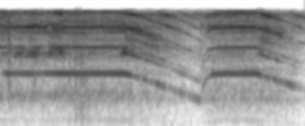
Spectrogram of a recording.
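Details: Masterclip Hunter horse clipper after repair (PCB was out of place so switch couldn't operate), brushes refitted, head off: high clean motor whine dipping and winding back up smoothly, no rattle or grind; runs properly.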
